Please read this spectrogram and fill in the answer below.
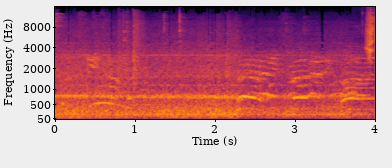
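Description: Steady engine drone inside a military transport aircraft's cargo hold, with a steady mid-pitched hum in it. Faint voices call out a few times over the noise.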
